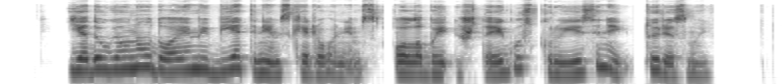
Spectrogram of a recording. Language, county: Lithuanian, Kaunas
